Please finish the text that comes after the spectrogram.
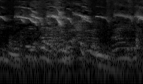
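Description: A pure white jungle-breed rooster clucks and murmurs softly in a run of short, close calls, with some background voices.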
